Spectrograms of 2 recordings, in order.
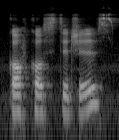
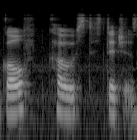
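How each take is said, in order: First: Gulf Coast Stitches with an odd lift at the end; "Gulf Coast Stitches" in an unsure, rising tune; odd intonation. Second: Gulf Coast Stitches, very slow, word by word; "Gulf... Coast... Stitches", carefully spaced out; corrected delivery. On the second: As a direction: restate "Gulf Coast Stitches" deliberately, without the rising end. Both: Real, not acted. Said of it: "why I said it like that".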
